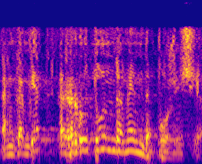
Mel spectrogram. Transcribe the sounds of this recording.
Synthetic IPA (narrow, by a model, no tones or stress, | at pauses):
əŋkəmbiat̪rut̪und̪əmend̪əpuzisio̰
